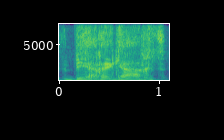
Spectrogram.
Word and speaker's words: Bjerregaard: på Commodore 64 av Rein Overhand och Johannes Bjerregaard. Han är från Danmark, så jag är ganska övertygad om att det uttalas på det viset.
